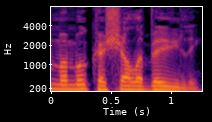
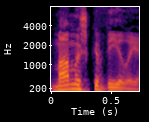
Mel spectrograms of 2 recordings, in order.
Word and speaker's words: Mamukelashvili: One of the guys I mentioned, the really hard to pronounce guy. I'm just gonna say Sandro. Sandro Mamukelashvili. Yep. Mamukelashvili, I believe.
